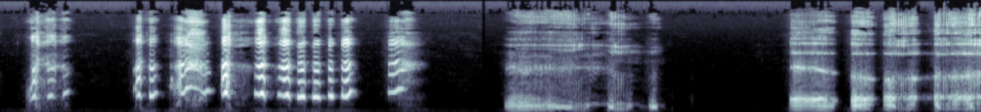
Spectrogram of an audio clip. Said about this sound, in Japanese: 胃の中のザーメンが込み上げて、 えい、 私のザーメンゲップ、お精子のぐっさい匂いがいたしますわ。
